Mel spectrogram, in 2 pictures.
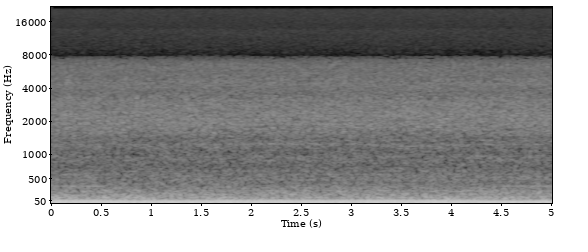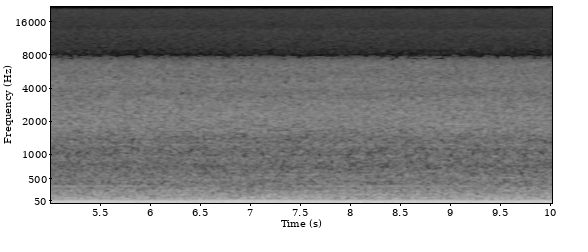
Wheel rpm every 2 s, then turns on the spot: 0, 0, 0, 0, 0.
none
